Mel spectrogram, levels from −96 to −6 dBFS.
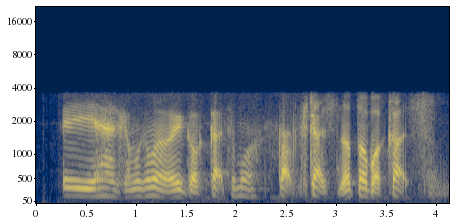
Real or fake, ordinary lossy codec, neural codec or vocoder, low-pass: real; none; none; 3.6 kHz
